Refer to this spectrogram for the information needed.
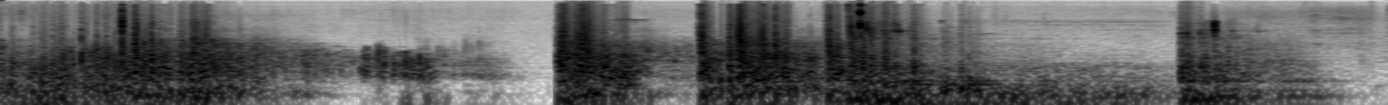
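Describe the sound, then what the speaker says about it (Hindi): A hypersonic missile strike on a target in Ukraine: loud, heavy explosive booms and blasts come in several bursts, with short gaps between the rolling detonations. "ये आप देख रहे हैं, उस मिसाइल से अटैक किया है और बहुत महत्वपूर्ण जगह पर यूक्रेन की मिसाइल दागी गई है।"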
